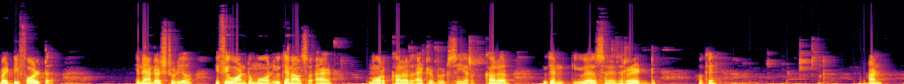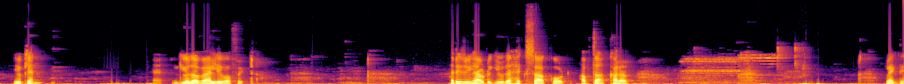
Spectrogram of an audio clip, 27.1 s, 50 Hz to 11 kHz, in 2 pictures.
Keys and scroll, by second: 12.1 Right.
